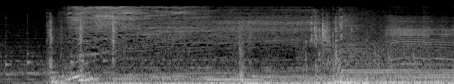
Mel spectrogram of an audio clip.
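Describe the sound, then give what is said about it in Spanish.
A sheep, Dolly, a seven-month-old Finn Dorset lamb and the first successfully cloned sheep, bleats a few wavering cries over a steady, fairly loud background of mechanical noise, with no one speaking. “En este año nace Dolly, la primera oveja clonada exitosamente Her name is Dolly.”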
